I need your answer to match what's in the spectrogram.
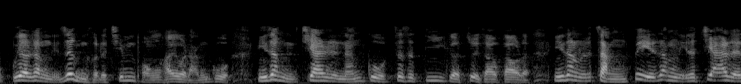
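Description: A Buddhist teacher preaches with a husky, slightly high voice that swings widely in pitch. He presses his points with repeated exhortations and rhetorical questions. The recording is muffled and lo-fi. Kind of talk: dharma talk.

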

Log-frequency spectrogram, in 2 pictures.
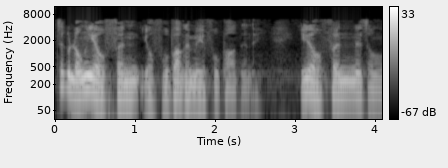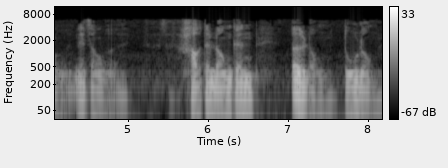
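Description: A man teaching a Buddhist sermon on scripture, explaining as he goes, with many drawn-out "ah" fillers and rhetorical questions. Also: sits low, animated, breathy edge, lo-fi sound.

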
